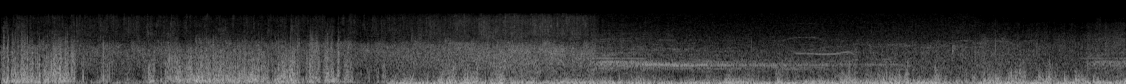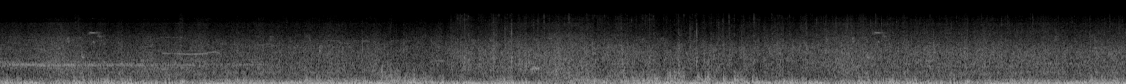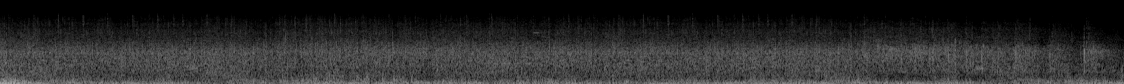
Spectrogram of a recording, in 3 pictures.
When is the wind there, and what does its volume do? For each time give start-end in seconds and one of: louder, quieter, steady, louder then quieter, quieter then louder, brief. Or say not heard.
0.0-33.7 quieter.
